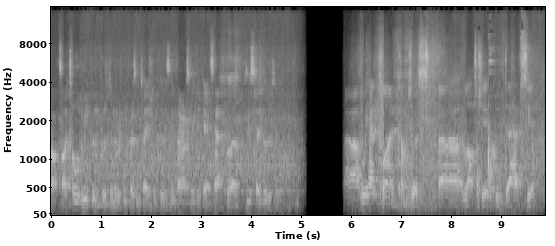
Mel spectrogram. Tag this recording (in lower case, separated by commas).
speech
